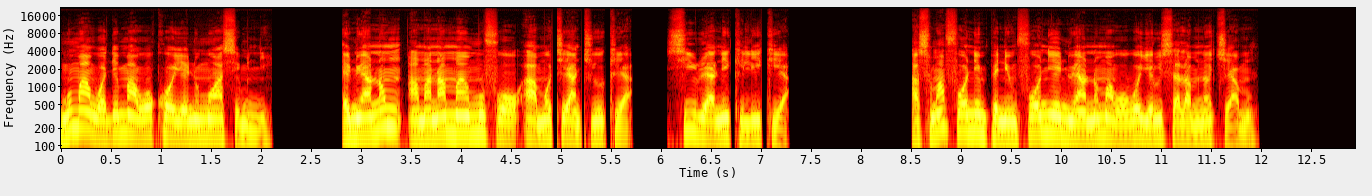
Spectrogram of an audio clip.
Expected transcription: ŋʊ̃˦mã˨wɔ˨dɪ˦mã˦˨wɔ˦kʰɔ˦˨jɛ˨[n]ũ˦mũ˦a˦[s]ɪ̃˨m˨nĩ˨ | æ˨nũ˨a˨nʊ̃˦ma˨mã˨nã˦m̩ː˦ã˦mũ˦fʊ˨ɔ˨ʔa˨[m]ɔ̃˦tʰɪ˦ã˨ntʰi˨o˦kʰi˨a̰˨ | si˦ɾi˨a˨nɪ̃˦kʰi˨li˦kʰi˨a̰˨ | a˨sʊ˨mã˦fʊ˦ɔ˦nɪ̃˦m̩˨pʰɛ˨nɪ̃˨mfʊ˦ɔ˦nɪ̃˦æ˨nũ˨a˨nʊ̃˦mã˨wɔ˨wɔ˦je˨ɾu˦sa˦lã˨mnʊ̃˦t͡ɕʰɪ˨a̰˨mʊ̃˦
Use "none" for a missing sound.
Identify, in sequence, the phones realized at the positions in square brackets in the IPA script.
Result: n, s, m

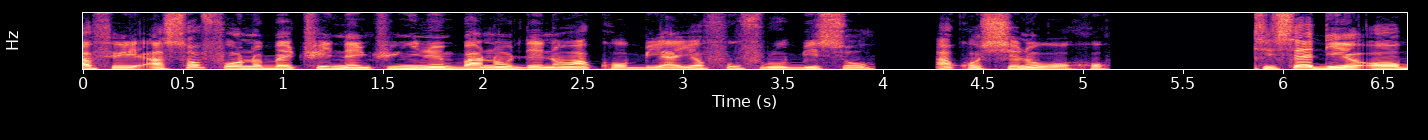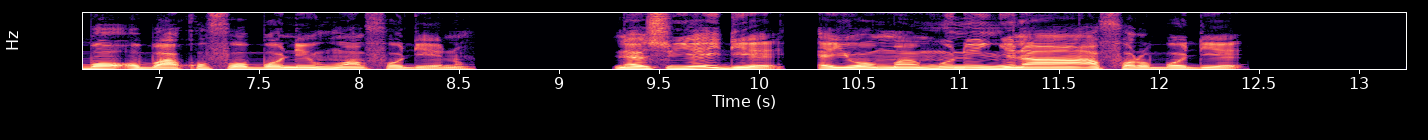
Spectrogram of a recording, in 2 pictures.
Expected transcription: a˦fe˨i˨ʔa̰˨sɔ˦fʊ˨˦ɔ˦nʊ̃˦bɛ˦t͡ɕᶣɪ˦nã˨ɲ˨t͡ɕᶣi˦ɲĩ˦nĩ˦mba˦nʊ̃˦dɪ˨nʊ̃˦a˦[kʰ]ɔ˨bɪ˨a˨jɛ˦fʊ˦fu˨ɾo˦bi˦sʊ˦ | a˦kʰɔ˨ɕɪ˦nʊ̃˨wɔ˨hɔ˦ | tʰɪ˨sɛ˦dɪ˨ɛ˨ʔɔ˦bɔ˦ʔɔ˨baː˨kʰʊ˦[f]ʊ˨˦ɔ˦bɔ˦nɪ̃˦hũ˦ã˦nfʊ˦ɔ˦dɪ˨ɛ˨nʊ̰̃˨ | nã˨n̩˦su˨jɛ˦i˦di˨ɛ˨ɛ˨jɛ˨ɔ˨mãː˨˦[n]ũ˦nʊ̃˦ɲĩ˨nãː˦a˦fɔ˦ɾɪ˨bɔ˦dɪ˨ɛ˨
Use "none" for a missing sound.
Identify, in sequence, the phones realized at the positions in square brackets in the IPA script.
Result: kʰ, f, m

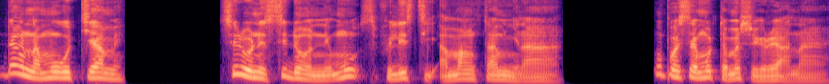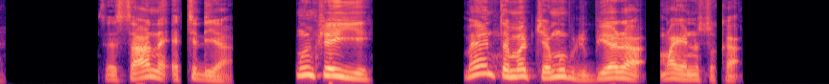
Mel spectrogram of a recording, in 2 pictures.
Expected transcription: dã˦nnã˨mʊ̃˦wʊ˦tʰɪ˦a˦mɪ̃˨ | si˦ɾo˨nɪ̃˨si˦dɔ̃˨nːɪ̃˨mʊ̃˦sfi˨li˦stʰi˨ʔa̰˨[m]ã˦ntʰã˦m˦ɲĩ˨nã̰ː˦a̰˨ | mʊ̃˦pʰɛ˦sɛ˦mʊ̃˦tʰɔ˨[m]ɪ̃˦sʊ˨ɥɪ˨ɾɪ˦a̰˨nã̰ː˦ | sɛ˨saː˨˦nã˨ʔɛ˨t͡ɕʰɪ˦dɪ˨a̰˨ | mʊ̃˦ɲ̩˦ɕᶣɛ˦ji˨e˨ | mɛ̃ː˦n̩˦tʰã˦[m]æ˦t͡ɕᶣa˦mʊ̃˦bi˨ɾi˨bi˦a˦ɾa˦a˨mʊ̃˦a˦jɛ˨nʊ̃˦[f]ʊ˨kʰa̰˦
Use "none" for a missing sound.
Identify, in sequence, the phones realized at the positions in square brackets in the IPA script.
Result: m, m, m, s

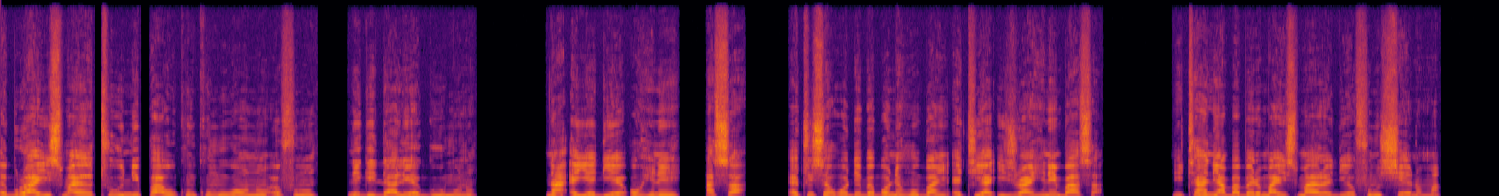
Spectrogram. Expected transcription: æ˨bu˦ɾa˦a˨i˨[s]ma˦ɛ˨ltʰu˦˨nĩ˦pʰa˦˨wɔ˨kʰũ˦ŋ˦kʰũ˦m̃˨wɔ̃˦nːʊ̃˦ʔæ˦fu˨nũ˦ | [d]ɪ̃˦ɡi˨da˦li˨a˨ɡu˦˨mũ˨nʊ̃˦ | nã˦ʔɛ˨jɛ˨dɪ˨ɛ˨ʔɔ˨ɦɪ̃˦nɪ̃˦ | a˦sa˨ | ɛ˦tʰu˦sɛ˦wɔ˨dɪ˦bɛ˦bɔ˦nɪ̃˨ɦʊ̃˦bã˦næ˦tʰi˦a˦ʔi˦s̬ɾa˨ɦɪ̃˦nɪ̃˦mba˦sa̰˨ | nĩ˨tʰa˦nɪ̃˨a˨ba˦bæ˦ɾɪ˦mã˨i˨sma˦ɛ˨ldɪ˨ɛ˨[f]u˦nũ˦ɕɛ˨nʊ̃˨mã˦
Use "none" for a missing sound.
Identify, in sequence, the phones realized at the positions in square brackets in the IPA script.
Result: s, n, f

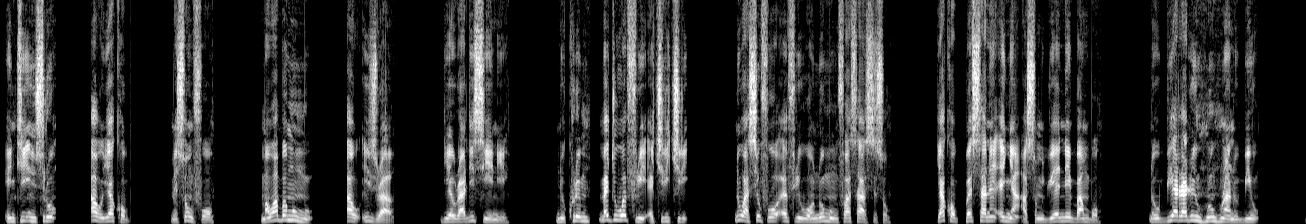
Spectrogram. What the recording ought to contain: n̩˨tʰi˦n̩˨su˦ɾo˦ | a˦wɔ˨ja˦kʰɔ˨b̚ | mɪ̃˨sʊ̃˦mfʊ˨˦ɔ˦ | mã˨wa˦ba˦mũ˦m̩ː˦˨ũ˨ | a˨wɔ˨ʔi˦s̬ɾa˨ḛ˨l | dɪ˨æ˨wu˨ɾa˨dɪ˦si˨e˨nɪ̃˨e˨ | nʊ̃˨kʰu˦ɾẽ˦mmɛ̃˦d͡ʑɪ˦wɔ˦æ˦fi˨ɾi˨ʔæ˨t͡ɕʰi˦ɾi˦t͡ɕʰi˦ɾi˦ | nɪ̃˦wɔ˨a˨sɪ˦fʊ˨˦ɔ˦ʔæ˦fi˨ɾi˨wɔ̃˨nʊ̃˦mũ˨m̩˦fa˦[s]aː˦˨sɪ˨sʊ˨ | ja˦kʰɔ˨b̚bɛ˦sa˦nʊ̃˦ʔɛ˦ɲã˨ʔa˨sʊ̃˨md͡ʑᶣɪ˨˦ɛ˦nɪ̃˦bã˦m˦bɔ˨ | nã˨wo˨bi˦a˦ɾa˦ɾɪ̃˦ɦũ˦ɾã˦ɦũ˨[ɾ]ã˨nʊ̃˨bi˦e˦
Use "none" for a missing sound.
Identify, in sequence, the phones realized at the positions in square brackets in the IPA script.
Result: s, ɾ

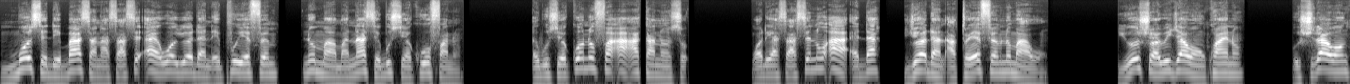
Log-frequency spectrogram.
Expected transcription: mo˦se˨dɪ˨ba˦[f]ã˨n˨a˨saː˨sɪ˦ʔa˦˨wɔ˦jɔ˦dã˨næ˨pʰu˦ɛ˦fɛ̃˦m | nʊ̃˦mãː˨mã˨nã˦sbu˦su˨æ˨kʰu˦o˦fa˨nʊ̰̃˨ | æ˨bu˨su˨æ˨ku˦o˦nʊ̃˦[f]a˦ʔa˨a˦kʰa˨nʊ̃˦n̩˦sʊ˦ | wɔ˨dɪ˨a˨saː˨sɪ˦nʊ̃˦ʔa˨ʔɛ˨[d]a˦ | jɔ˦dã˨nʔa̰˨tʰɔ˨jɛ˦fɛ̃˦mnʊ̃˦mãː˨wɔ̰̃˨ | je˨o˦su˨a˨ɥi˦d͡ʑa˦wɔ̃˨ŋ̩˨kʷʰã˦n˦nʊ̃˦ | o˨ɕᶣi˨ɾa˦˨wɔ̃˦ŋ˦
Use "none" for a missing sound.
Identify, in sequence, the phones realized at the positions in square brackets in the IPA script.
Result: s, f, d

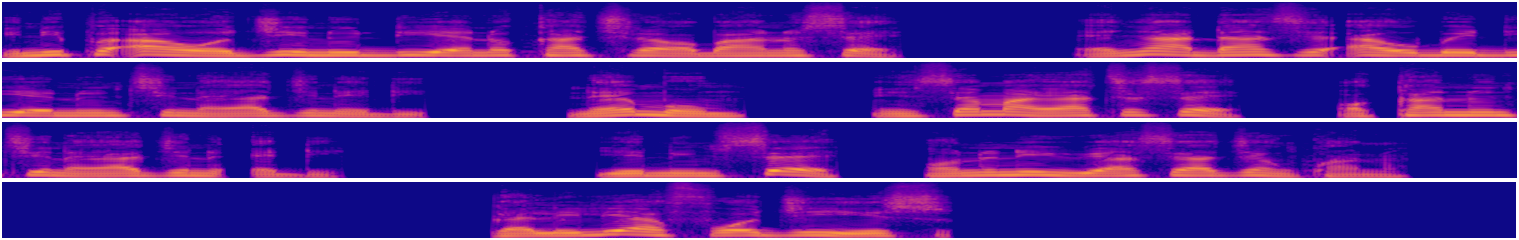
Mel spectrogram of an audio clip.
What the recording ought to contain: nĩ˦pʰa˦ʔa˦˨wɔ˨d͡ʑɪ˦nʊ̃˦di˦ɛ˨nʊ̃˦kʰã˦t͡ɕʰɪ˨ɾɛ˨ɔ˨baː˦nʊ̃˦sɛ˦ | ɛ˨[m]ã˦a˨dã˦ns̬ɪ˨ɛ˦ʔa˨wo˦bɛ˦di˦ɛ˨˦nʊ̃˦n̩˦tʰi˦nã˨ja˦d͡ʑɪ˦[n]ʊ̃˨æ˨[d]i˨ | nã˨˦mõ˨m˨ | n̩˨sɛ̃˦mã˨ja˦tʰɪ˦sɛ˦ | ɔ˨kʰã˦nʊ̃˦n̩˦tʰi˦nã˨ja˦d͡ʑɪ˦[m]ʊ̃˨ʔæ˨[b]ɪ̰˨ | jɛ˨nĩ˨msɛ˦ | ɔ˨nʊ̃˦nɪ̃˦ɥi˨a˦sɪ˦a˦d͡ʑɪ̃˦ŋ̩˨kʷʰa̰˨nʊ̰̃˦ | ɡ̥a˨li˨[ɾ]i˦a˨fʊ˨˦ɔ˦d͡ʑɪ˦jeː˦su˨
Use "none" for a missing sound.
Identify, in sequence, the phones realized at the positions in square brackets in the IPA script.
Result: ɲ, n, d, n, d, l

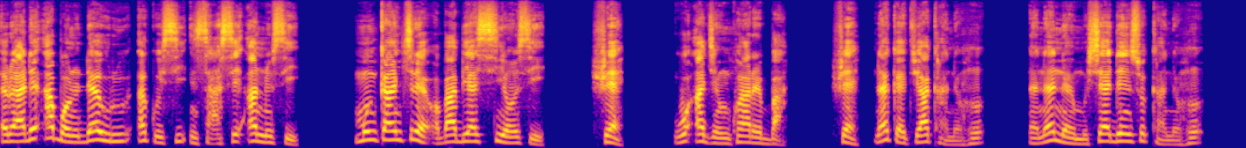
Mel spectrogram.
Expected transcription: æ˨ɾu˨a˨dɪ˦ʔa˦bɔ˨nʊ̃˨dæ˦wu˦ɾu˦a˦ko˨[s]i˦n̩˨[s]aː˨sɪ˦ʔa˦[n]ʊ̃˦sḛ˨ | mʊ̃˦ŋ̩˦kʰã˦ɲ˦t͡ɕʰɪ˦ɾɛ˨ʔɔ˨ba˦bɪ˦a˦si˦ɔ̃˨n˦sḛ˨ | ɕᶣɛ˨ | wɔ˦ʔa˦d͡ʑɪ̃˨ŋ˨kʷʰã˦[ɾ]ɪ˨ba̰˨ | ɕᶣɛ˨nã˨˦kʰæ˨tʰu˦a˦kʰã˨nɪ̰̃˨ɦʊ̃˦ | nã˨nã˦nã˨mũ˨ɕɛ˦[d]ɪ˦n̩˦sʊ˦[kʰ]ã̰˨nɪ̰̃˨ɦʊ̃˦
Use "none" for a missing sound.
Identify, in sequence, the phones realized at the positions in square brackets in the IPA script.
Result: s, s, n, ɾ, d, kʰ

